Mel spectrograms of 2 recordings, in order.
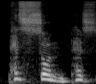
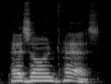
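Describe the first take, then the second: First: The n is hard, with a break before tes. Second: The n blends softly and smoothly into tes. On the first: "우리는 이걸 패손 테스 이렇게 읽잖아요" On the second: "걔네들은 패손 테스, ... 은트자를 갖다 아주 교묘하게 버무리는 거"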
